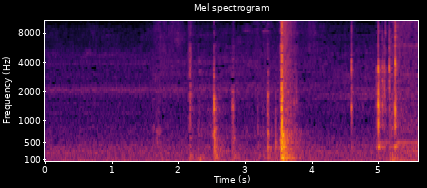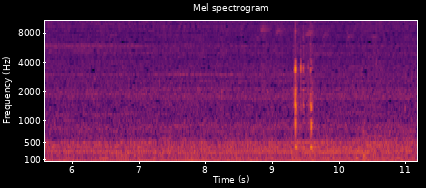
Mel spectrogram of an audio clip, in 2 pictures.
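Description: Oxygen concentrator being handled: a few sharp clicks and one loud knock, then about five seconds in its compressor starts and runs with a steady low hum. Two quick clicks from its control-panel buttons come near the end.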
